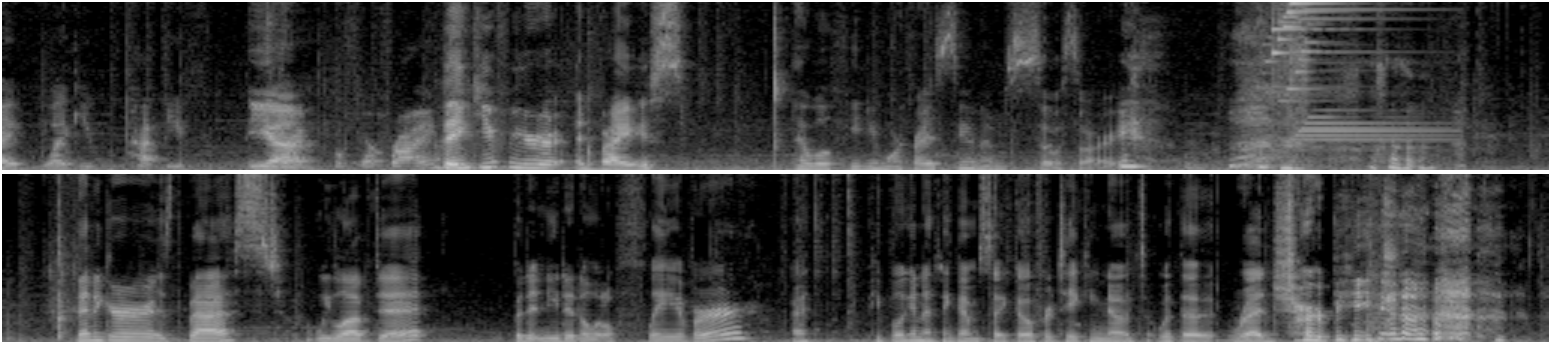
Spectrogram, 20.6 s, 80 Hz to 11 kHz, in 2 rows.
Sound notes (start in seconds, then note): 7.6 laughs; 8.2 chime sounding; 19.4 laughs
